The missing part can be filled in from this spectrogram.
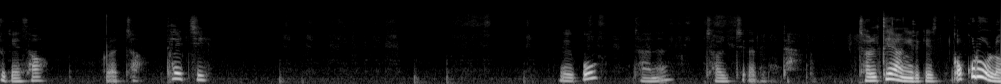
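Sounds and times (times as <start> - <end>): chalk scratching on chalkboard: 2.8 - 7.9.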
